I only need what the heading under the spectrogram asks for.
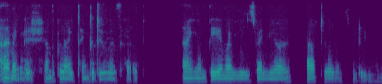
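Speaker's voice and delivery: soft, swallowed, barely audible mumbling. Taking charge of speaking when nobody else is talking, mumbling. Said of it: "You're mumbling. I barely hear you".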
